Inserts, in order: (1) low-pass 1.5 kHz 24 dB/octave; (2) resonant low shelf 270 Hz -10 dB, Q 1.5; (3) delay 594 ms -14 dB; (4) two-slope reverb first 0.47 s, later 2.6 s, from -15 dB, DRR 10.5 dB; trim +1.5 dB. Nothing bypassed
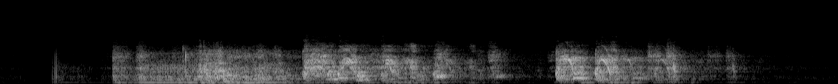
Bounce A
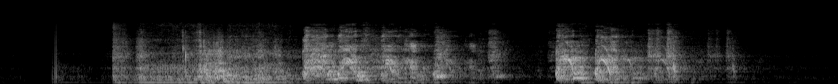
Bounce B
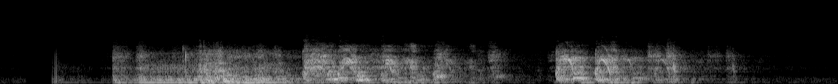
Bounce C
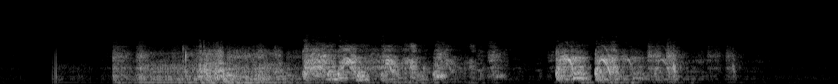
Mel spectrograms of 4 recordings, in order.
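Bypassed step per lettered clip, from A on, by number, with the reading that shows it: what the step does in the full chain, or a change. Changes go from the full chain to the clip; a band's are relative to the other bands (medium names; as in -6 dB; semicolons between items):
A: 1, 2 kHz band +6.5 dB; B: 2, 125 Hz band +12.0 dB; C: 4, echo-to-direct -9.0 dB to -14.0 dB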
